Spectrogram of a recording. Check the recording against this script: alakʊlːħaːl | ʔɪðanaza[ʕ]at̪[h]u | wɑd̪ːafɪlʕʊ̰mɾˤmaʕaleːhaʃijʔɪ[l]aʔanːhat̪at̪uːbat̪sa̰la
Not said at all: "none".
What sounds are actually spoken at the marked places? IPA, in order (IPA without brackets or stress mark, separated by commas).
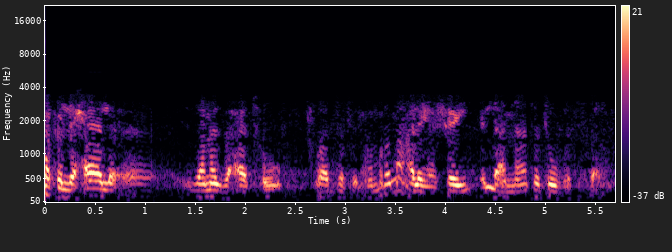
ʕ, h, lː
